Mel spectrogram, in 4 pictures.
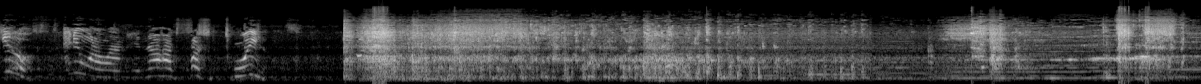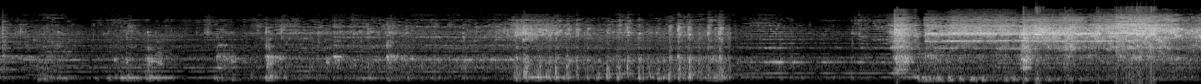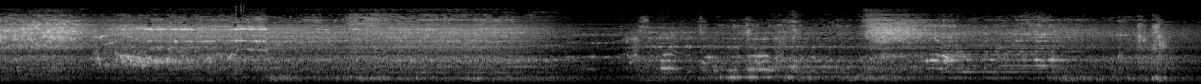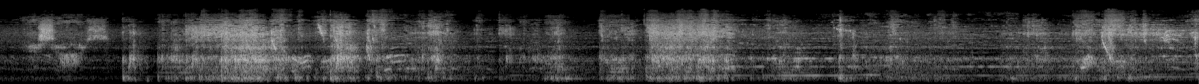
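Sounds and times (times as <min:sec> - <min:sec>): toilet flushing: 0:03.7 - 0:08.8.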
